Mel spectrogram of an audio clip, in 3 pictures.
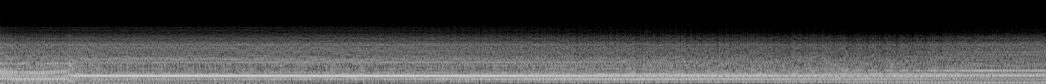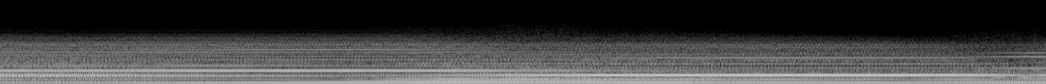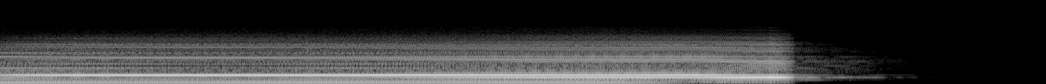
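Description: A live rock band's closing chord held out: a heavily distorted electric guitar run through effects rings on over a steady low note. The held notes shift about halfway through, and the sound cuts off abruptly about a second before the end.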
